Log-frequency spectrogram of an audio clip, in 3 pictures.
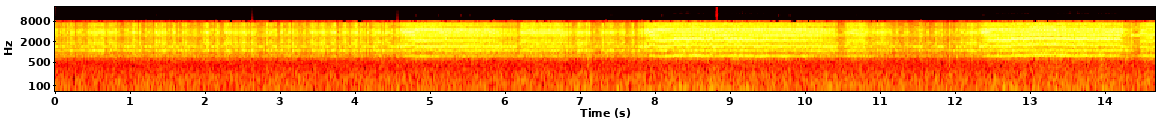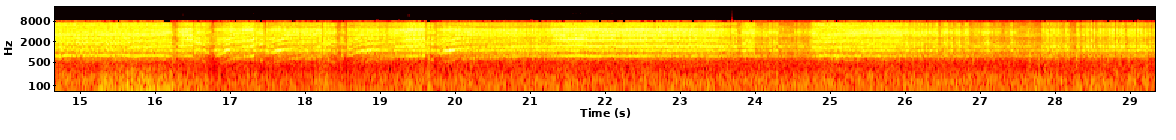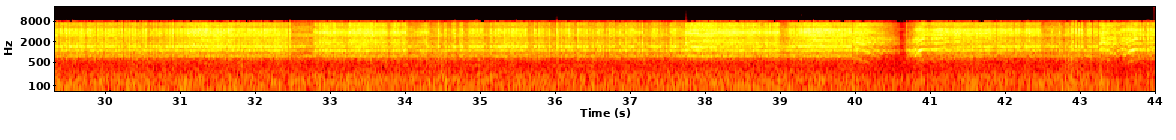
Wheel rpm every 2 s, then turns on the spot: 200, 200, 190, 200, 200, 200, 200, 190, 150, 130, 180, 200, 200, 200, 200, 200, 200, 200, 200, 180, 110, 180.
none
